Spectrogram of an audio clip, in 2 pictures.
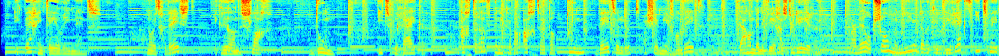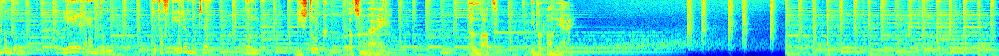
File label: TVC Testimonial Woman; NCOI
